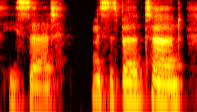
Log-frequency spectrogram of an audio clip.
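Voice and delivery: plain reading voice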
